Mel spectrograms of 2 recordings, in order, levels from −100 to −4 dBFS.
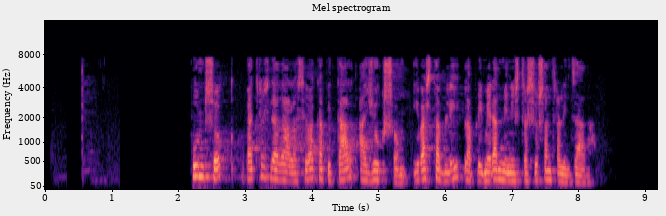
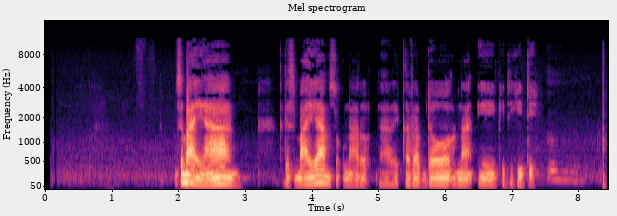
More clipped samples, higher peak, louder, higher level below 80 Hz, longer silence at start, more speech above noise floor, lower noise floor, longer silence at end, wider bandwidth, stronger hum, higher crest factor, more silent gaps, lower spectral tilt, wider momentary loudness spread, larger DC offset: neither; second, -14 dBFS vs 0 dBFS; second, -34 LUFS vs -21 LUFS; second, -76 dBFS vs -42 dBFS; first, 2.2 s vs 1.95 s; about the same, 38 dB vs 36 dB; first, -71 dBFS vs -57 dBFS; first, 0.95 s vs 0.05 s; second, 7.6 kHz vs 10.5 kHz; neither; about the same, 20 dB vs 22 dB; neither; second, -4 dB/octave vs -8 dB/octave; second, 7 LU vs 22 LU; neither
